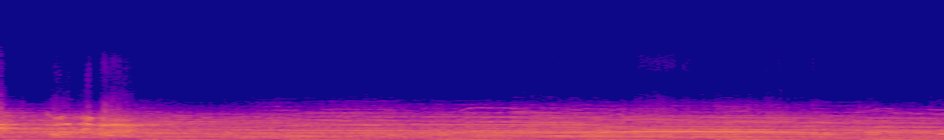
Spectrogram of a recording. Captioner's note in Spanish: abucheos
